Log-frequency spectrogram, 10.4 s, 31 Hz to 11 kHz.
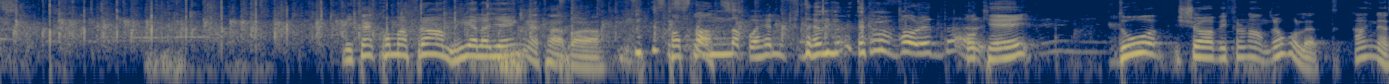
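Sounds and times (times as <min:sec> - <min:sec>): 
live audience applauding: 0:00.0 - 0:08.3
speech: 0:02.6 - 0:07.8, 0:08.4 - 0:10.4
laughter: 0:03.3 - 0:07.2.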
